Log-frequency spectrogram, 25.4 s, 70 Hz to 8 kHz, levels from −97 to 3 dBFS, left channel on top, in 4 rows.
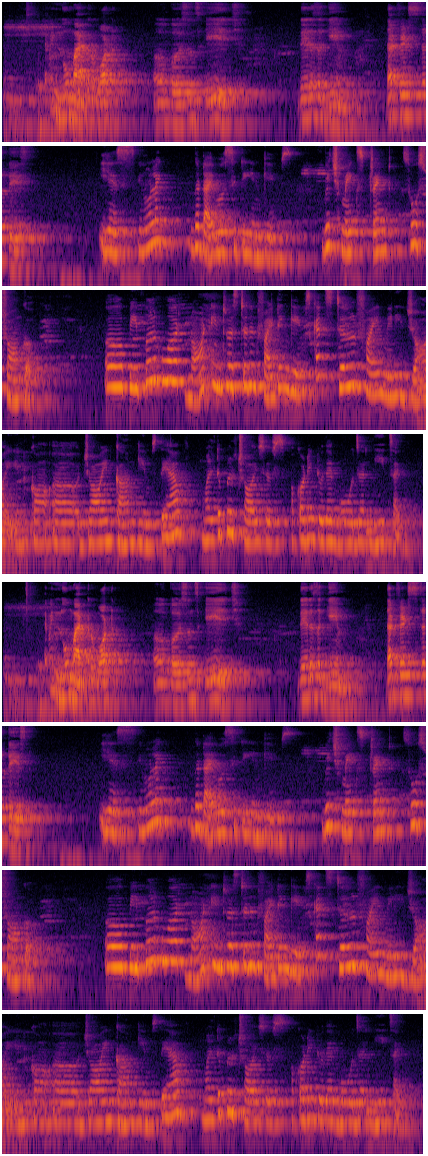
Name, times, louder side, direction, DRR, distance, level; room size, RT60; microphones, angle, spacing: voice 1, 0.1-0.8 7.8-8.8 9.1-13.5 14.3-21.8 22.1-25.0, left 1 dB, 35° left, 6 dB, 0.7 m, -34 dB
voice 2, 0.7-1.8 2.3-3.6 4.4-5.2 5.8-6.8, right 2 dB, 55° right, 4 dB, 1.1 m, -35 dB
8.4 x 5.0 x 5.0 m, 1.2 s
head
